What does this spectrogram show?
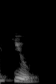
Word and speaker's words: queue: কিউ উচ্চারণ হচ্ছে কিউ। এখানে যে শব্দটা দেখতে পাচ্ছি কিউ ইউ ই ইউ ই, এটার উচ্চারণ হচ্ছে কিউ।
